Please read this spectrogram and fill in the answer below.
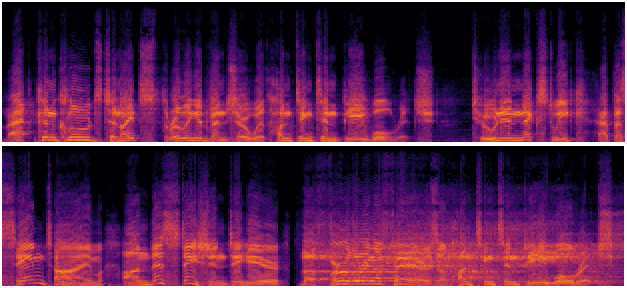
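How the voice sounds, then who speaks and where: An actor playing a 1930s radio serial announcer and sponsor pitchman, with emphatic, theatrical delivery. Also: sing-song, measured pace, bright, forceful tone, heavily acted, poor audio. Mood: showy.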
